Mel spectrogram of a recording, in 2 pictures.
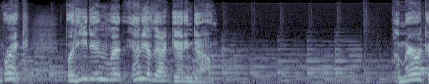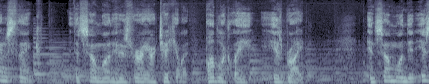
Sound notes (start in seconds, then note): none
